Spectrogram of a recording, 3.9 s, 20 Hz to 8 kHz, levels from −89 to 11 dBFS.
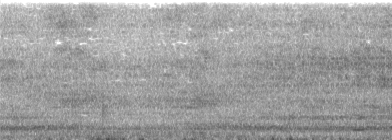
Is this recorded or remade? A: recorded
